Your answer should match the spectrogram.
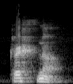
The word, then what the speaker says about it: Krishna: So when you pronounce Hare Krishna Mahamantra, we come across this Krishna, Krishna, Krishna. So Kri, Kri, soft. We don't say Kri. It's not Krishna. It is Krishna, Krishna.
